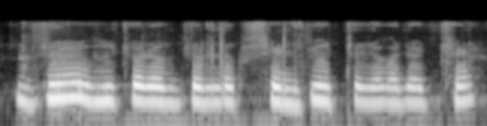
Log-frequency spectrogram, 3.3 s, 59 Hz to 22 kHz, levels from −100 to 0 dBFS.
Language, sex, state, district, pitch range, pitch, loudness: Bengali, male, West Bengal, Cooch Behar, 180-200 Hz, 190 Hz, -15 LUFS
